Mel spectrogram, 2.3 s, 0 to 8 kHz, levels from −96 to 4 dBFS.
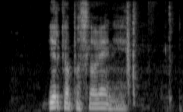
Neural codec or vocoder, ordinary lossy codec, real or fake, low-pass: none; none; real; none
